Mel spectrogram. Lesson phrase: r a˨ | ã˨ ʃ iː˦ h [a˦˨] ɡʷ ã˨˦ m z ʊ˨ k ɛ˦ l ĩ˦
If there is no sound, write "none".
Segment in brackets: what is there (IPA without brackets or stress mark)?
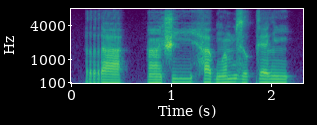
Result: a˦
